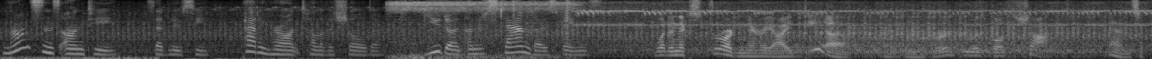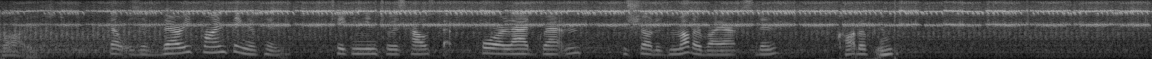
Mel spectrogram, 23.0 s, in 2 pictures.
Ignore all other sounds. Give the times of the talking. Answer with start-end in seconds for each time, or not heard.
0.0-20.5.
